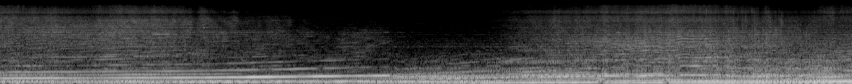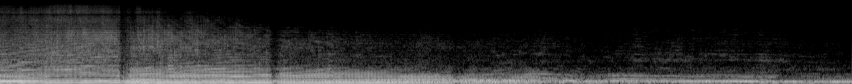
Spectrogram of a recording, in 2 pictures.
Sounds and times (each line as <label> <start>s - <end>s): Superbikes Qualifying 0.0s - 17.0s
